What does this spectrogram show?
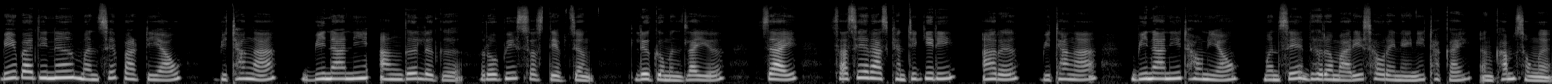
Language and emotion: Bodo, neutral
